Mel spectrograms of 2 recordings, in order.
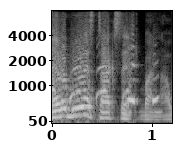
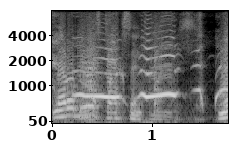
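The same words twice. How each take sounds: First: Nairobi West accent, a little higher, no shout; toned-down Nairobi West accent. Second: Shouted high and loud Nairobi West accent, laughing through it; hammed-up Nairobi West accent. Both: Shown as a demonstration. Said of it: "I'm trying to be authentic".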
